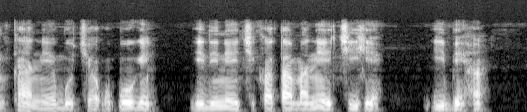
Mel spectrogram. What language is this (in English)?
Igbo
